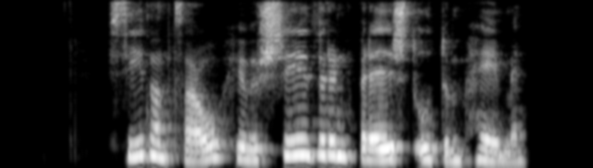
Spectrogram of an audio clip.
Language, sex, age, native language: Icelandic, female, 30-39, Icelandic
